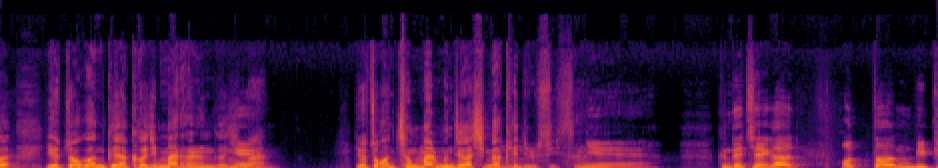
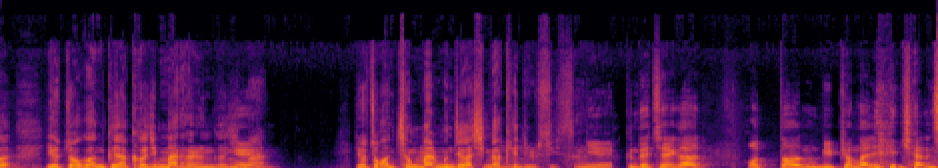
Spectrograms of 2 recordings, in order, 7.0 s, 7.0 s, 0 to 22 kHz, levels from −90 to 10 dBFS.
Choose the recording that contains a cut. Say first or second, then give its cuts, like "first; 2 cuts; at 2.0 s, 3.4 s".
second; 1 cut; at 4.6 s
